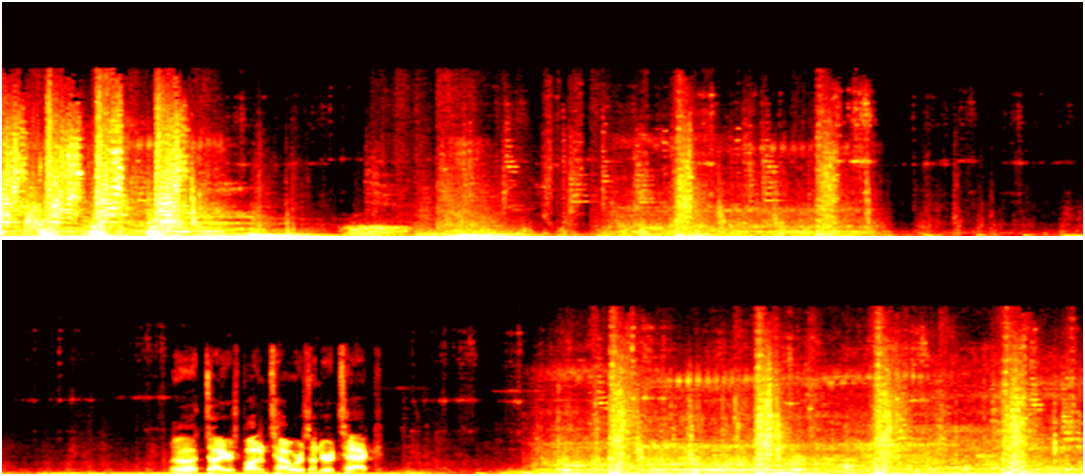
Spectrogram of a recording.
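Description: Game combat effects clash and crackle with sharp hits.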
